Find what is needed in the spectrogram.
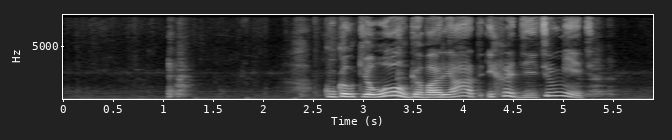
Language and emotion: Russian, positive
